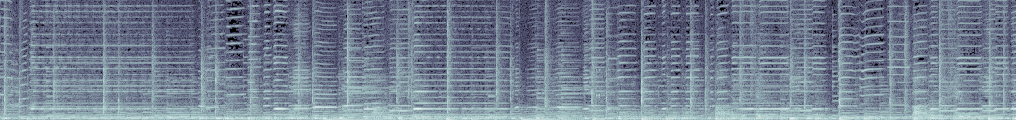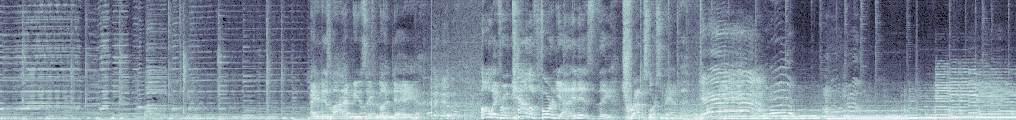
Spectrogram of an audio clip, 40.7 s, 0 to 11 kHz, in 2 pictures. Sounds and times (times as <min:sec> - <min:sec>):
Music: 0:00.0 - 0:28.0, 0:33.6 - 0:40.6
Speech: 0:26.5 - 0:28.8, 0:29.9 - 0:34.6.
